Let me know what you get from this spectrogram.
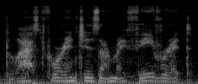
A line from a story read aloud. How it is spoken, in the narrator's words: Pete whispered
